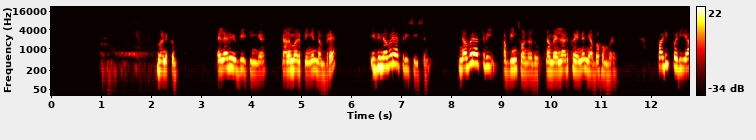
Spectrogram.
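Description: A young woman speaks calmly and clearly into a microphone, close by.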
